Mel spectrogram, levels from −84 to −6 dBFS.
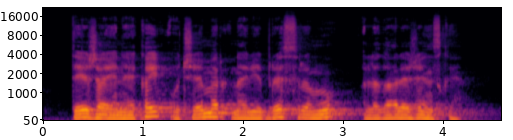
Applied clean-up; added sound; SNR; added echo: none; none; none; none.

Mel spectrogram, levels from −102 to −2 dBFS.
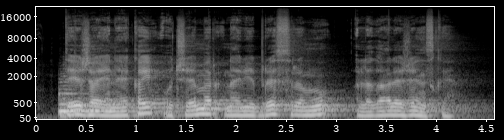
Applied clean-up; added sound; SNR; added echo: none; Bowed string instrument; 8 dB; none.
